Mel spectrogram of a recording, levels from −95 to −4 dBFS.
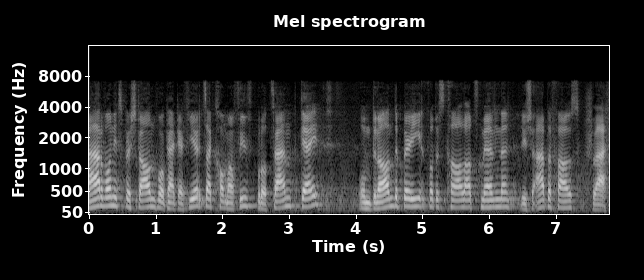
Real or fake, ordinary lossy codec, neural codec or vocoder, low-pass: fake; none; codec, 16 kHz, 1 kbps, FunCodec, trained on LibriTTS, 50 frames a second; 7.2 kHz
